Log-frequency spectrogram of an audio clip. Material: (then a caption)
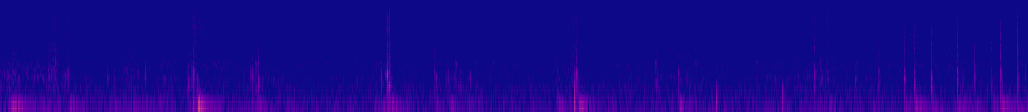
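Cardboard. Both hands tap with long nails on a small cardboard Chloé perfume box while holding it at the sides. The result is soft, irregular clicking taps with short, dry, bright transients over a low murmur, a few of them louder.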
